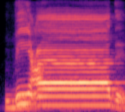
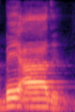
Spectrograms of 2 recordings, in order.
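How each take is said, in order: First: बिआद chanted "bi-'aad", very long vowel; correct bi with ain. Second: बेआद spoken quickly as "be-aad"; wrong be vowel. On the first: Teacher models the word, बिआद as long "bi-'aaad". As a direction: say बिआद with short i, throaty ain, long held aa. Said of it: "बी को आपने बे नहीं पढ़ना". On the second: Teacher shows the mistake, बेआद as plain "be-aad". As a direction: say बेआद with e and no throaty ain. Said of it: "बे नहीं पढ़ना". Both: Shown as a demonstration.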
